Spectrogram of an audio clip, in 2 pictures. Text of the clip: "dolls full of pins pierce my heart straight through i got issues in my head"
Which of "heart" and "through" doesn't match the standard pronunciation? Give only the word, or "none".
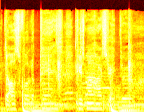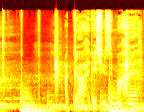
none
